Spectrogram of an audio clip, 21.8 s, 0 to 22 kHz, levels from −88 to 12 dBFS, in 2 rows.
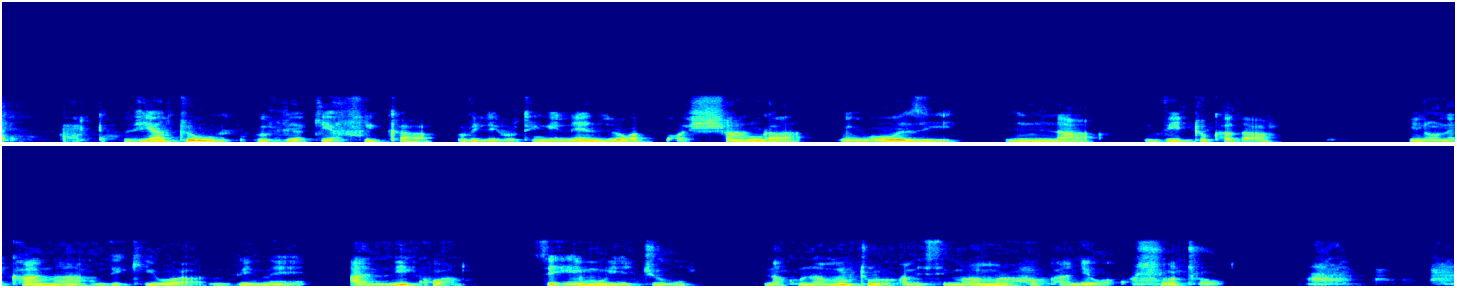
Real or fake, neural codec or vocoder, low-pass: fake; codec, 16 kHz, 2 kbps, FunCodec, trained on LibriTTS, 25 frames a second; 7.2 kHz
